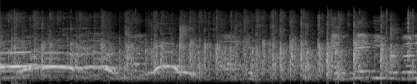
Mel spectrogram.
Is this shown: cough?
no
